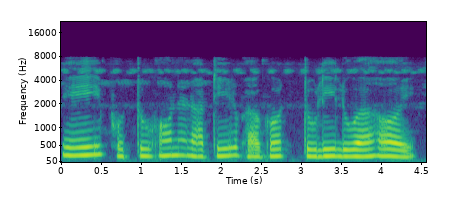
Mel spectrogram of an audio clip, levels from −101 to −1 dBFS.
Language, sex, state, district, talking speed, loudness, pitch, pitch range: Assamese, female, Assam, Sonitpur, 105 wpm, -16 LUFS, 200 Hz, 190-215 Hz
